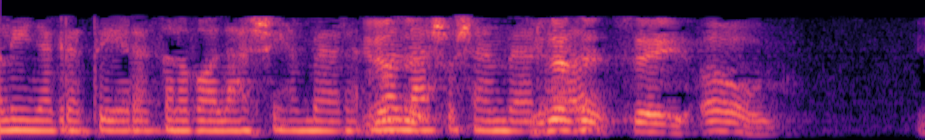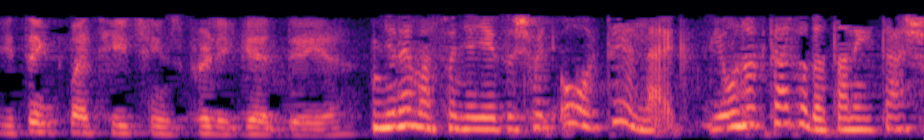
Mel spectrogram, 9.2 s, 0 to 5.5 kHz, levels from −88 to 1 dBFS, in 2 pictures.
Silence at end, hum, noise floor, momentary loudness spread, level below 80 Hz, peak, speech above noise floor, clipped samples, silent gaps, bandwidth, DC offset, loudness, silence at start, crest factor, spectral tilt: 0 s; none; -61 dBFS; 8 LU; -84 dBFS; -8 dBFS; 37 dB; under 0.1%; none; 4.2 kHz; under 0.1%; -25 LUFS; 0 s; 18 dB; -9 dB/octave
